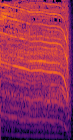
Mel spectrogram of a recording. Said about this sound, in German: B war ein Bohrer und klingt deutlich härter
